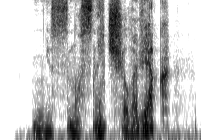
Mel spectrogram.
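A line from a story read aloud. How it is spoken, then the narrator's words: Mutter. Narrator (Russian): пробормотал Малдертон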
